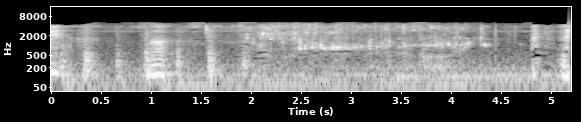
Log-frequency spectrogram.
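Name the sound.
water being poured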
